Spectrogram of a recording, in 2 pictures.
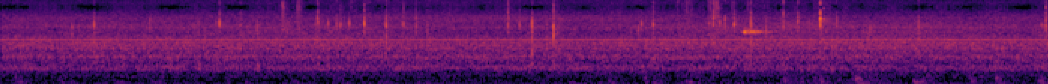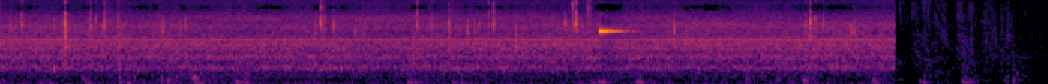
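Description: Building pieces snap into place with quick clacks in a video game.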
